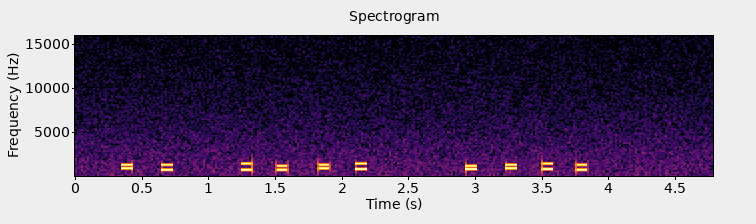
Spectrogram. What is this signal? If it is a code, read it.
DTMF, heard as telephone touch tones, dialled by hand, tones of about 80 ms. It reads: 05 6409 7095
